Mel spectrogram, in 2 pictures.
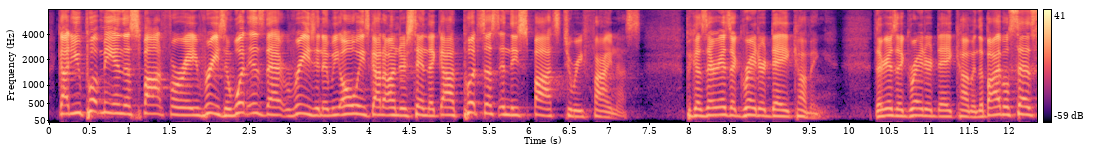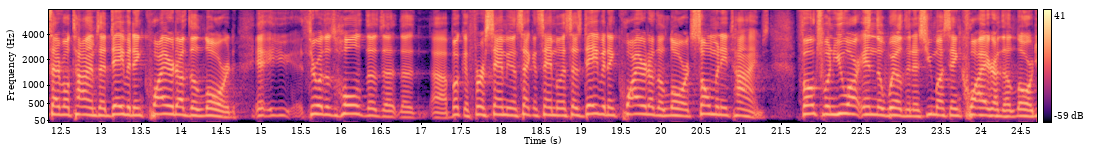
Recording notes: a service recording from Connect Point UPC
